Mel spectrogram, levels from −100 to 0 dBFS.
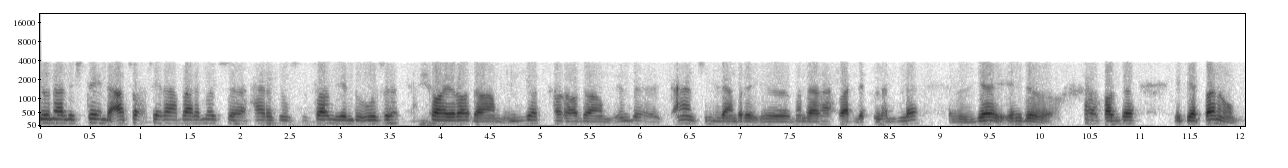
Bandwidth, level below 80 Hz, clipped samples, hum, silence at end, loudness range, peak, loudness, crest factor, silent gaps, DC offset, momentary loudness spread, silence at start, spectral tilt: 3.9 kHz; -68 dBFS; under 0.1%; none; 0.1 s; 4 LU; -8 dBFS; -29 LUFS; 20 dB; none; under 0.1%; 14 LU; 0 s; -4 dB/octave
